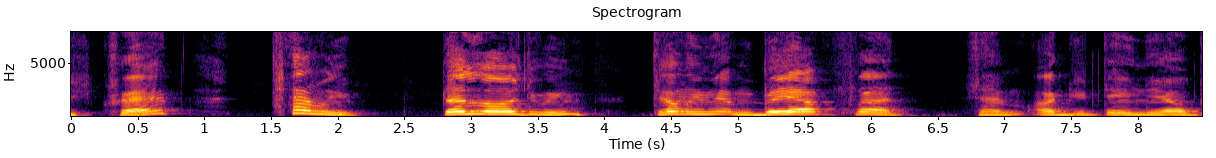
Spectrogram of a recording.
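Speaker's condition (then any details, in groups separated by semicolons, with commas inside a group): Cerebral palsy; speech noticeably affected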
